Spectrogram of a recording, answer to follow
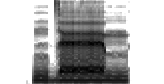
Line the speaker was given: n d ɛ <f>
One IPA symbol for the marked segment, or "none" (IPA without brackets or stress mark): m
